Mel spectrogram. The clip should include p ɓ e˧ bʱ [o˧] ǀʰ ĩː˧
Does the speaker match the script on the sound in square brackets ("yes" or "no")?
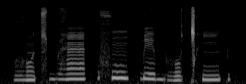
no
